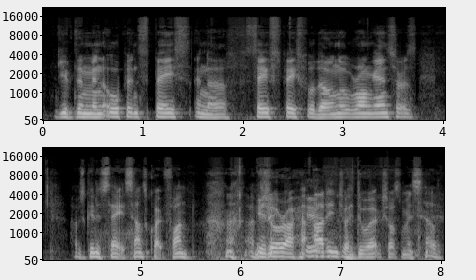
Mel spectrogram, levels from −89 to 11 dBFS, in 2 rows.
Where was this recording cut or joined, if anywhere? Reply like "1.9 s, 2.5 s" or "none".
3.9 s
